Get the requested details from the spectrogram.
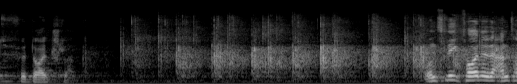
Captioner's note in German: Beifall AfD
